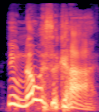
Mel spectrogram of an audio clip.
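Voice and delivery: "You know it's a God" called out high and loud; proclaimed. Shown as a demonstration. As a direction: fling the same line out to the church. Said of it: "repeats line, then proclaims".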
